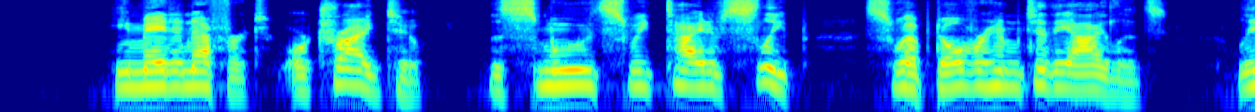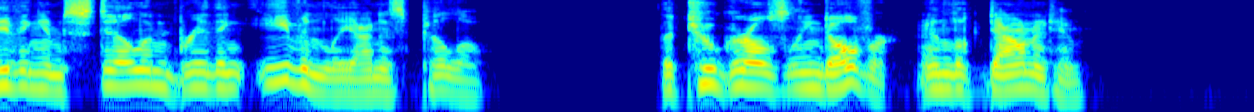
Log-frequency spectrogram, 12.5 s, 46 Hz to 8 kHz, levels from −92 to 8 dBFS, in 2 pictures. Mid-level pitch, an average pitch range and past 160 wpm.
Yes: medium, 145 Hz; average, 3.4 semitones; average, 175 wpm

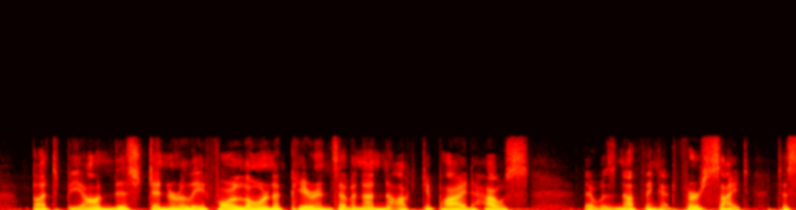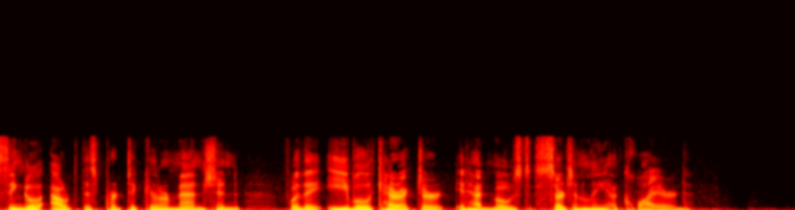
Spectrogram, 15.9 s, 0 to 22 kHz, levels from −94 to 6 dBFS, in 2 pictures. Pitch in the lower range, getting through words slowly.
Yes: low, 125 Hz; slow, 115 wpm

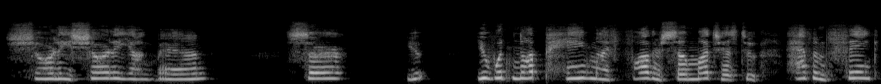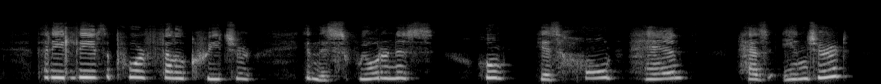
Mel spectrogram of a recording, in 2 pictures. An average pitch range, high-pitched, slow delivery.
Yes: average, 3.2 semitones; very high, 275 Hz; slow, 110 wpm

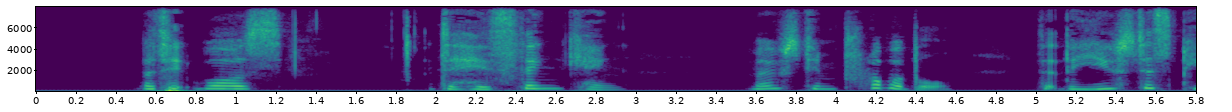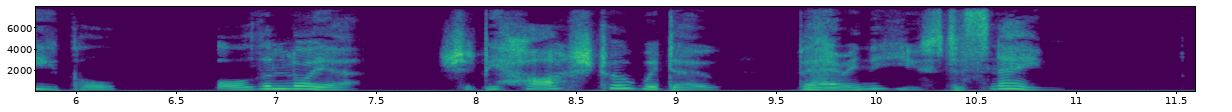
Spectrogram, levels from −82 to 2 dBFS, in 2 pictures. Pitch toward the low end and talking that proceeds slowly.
No: high, 230 Hz; slow, 130 wpm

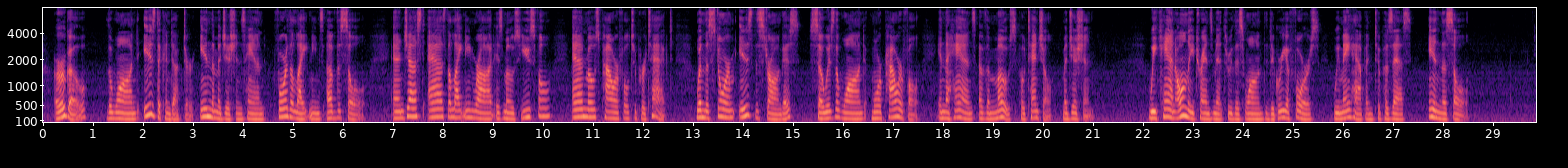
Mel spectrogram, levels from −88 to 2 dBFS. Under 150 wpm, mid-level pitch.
Yes: average, 140 wpm; medium, 155 Hz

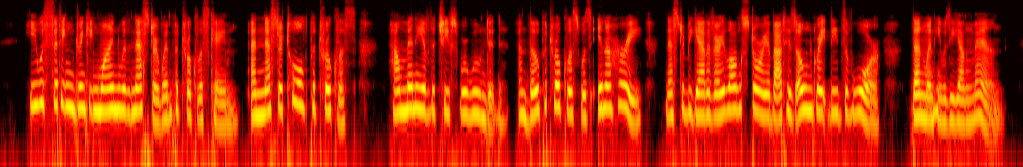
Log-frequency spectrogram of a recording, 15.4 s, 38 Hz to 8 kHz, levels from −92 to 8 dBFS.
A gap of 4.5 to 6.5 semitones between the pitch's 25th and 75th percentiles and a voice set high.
No: average, 3.7 semitones; high, 215 Hz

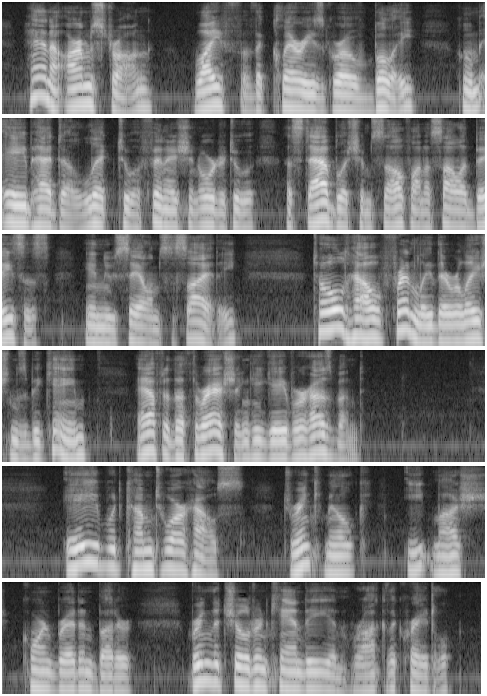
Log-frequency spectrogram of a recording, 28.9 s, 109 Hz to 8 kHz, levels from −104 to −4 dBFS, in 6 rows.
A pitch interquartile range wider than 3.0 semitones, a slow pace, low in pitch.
Yes: average, 3.9 semitones; slow, 130 wpm; low, 130 Hz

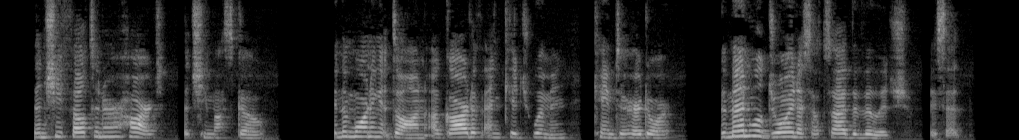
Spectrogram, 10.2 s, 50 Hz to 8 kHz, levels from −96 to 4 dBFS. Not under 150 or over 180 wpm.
No: average, 200 wpm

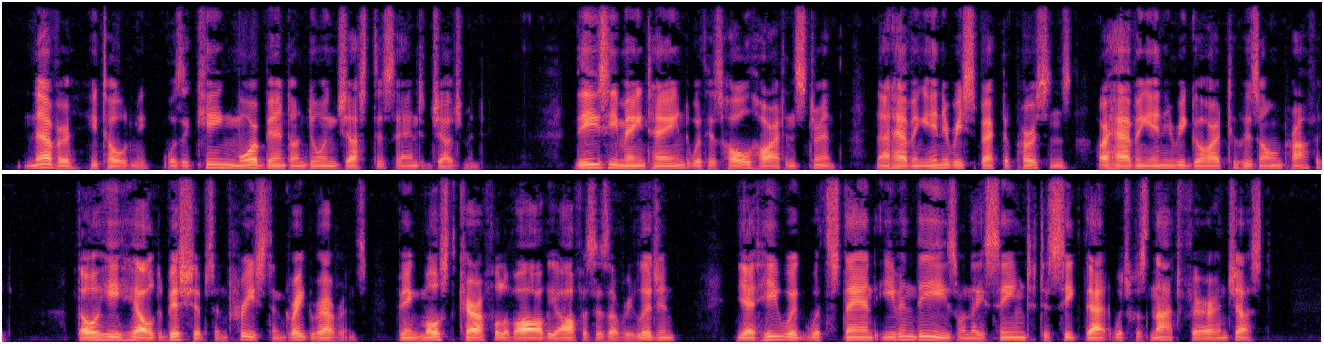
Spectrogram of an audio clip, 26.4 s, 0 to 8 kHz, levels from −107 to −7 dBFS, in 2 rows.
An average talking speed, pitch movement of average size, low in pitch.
Yes: average, 165 wpm; average, 3.2 semitones; low, 110 Hz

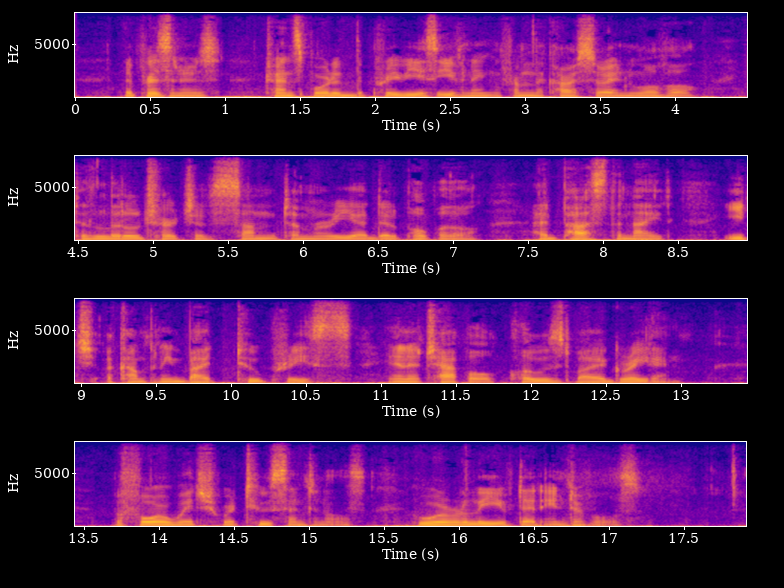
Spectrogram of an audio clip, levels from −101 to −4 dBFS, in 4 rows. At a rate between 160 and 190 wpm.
No: average, 150 wpm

